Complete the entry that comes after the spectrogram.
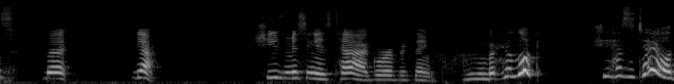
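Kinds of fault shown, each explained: No audible faults of any kind are present in the recording.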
